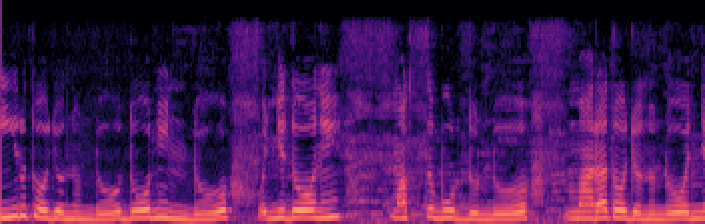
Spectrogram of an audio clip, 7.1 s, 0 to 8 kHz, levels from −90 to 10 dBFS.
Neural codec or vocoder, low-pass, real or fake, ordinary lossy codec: none; 7.2 kHz; real; none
